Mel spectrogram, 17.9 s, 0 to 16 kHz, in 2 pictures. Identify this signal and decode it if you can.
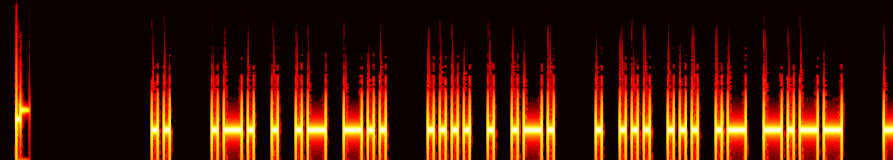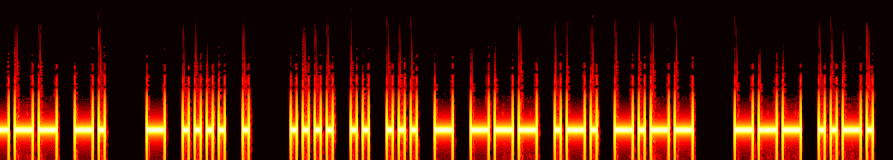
Morse code, heard as a keyed tone, about 20 wpm, 700 Hz. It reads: I READ HER ESSAY ON THE HISTORY OF
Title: Sentences from Top 1500 Words 20wpm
